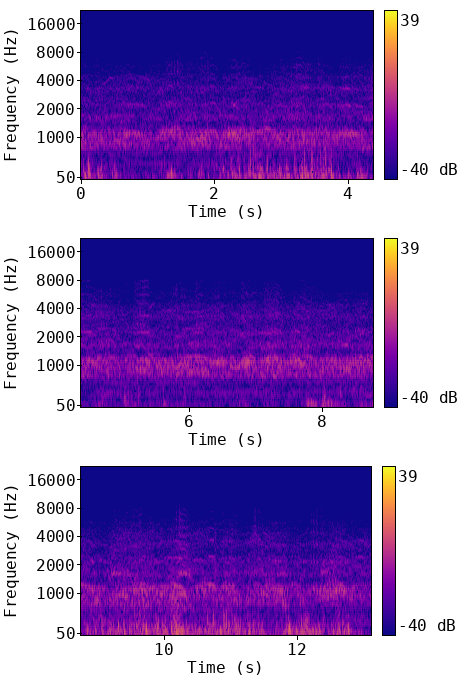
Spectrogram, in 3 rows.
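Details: Common cranes by the thousands passing southward over the Hessian Wetterau at Bad Nauheim on 22 October 2022; loud continuous chorus of rolling, trumpeting calls from the migrating flock, with low rumbling noise beneath.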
